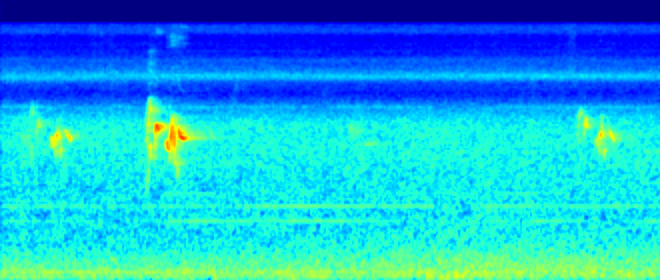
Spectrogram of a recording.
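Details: Sooty-headed bulbul call used to lure birds: a faint chirp, then a loud rich bubbling phrase, later a softer repeat, over faint steady hiss.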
